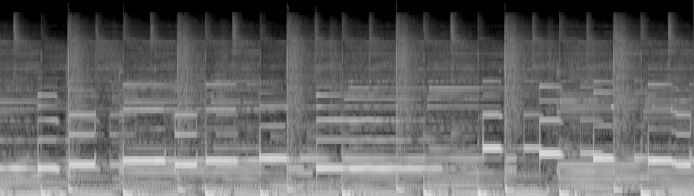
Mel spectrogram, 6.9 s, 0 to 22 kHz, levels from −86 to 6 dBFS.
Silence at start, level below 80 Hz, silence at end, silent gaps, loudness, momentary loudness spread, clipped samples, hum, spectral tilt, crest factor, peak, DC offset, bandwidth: 0 s; -20 dBFS; 0 s; none; -13 LUFS; 4 LU; under 0.1%; none; -5.5 dB/octave; 12 dB; -2 dBFS; under 0.1%; 15 kHz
